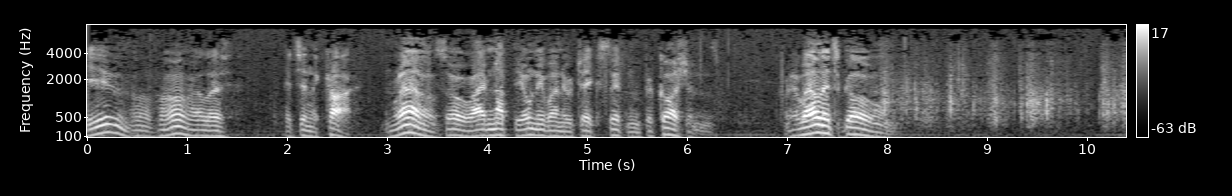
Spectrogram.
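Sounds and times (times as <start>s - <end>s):
speech: 0.0s - 6.4s, 7.0s - 8.3s
footsteps of people walking carrying suitcases: 7.8s - 10.3s.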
